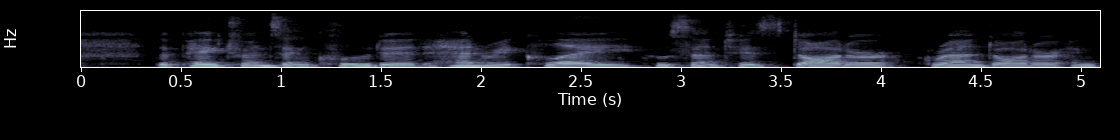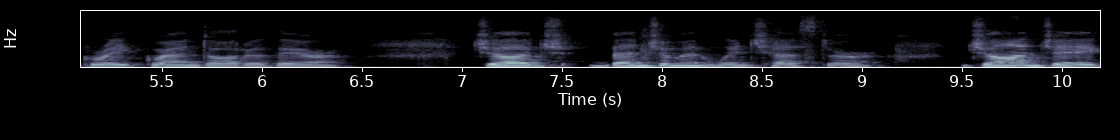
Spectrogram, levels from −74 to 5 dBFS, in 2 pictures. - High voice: Yes, high, 205 Hz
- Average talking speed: No, slow, 110 wpm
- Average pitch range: No, narrow, 2.1 semitones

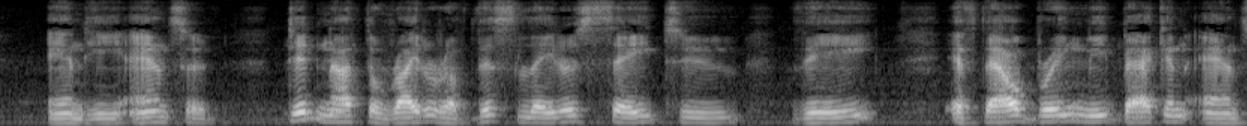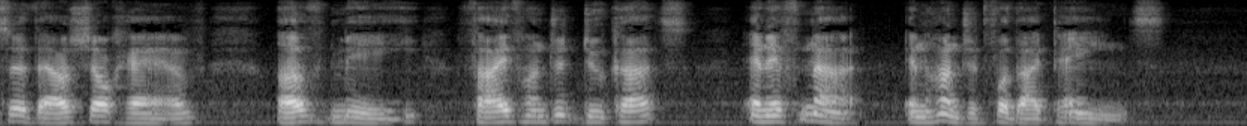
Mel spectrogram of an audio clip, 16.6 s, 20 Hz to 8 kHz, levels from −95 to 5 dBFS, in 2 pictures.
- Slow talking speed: Yes, slow, 130 wpm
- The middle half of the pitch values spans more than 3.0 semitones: Yes, average, 3.8 semitones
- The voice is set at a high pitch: No, low, 125 Hz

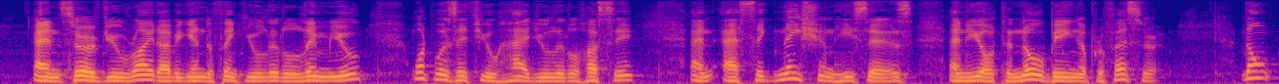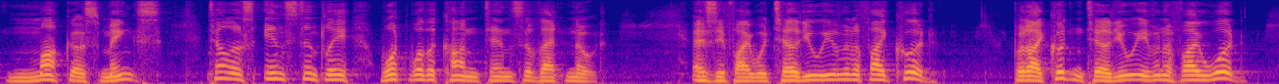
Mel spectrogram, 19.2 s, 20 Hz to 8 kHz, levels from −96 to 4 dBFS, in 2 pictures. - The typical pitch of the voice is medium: Yes, medium, 150 Hz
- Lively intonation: No, average, 4.2 semitones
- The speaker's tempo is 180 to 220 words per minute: Yes, fast, 205 wpm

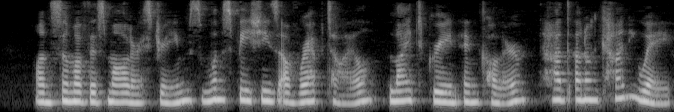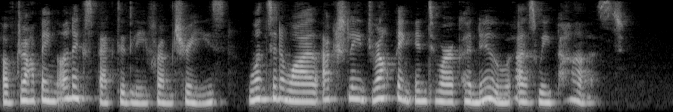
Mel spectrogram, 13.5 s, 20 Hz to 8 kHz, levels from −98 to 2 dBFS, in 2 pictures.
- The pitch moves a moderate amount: Yes, average, 3.4 semitones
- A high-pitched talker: Yes, high, 215 Hz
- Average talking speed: Yes, average, 150 wpm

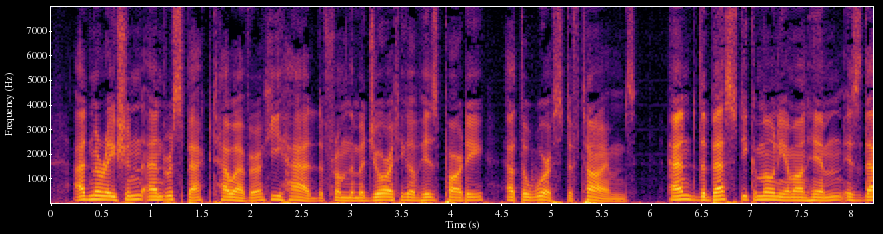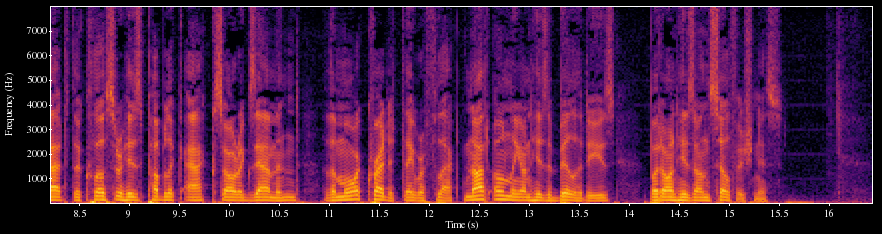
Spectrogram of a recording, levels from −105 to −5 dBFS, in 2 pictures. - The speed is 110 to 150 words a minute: No, average, 170 wpm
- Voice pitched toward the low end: Yes, low, 130 Hz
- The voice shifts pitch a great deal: No, average, 3.2 semitones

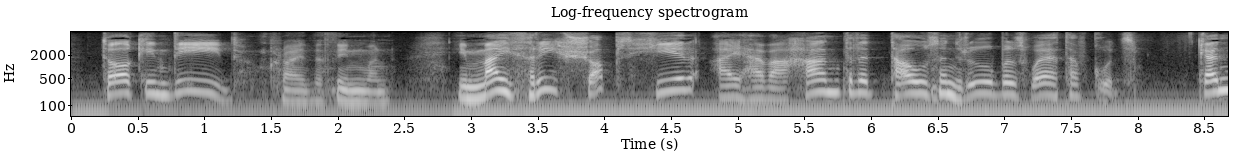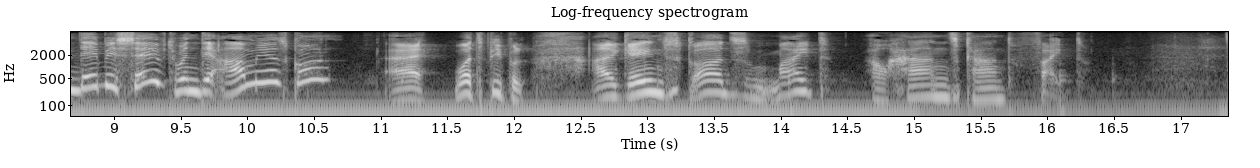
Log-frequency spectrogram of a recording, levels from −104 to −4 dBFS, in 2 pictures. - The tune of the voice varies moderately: No, wide, 7.4 semitones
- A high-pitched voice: Yes, high, 200 Hz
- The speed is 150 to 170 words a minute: No, slow, 135 wpm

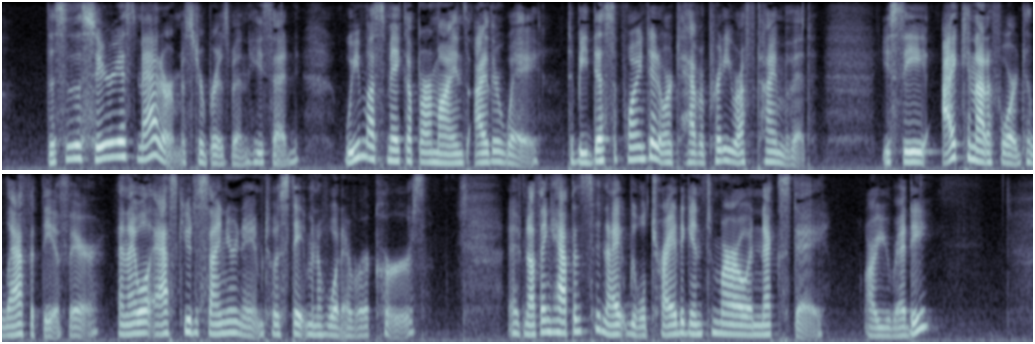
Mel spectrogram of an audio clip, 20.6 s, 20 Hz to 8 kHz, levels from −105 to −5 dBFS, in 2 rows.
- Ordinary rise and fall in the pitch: Yes, average, 3.1 semitones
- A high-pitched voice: No, medium, 175 Hz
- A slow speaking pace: No, fast, 205 wpm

